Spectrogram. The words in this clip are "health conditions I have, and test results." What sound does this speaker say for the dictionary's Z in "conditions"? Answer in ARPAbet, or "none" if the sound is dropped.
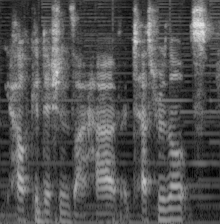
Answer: Z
